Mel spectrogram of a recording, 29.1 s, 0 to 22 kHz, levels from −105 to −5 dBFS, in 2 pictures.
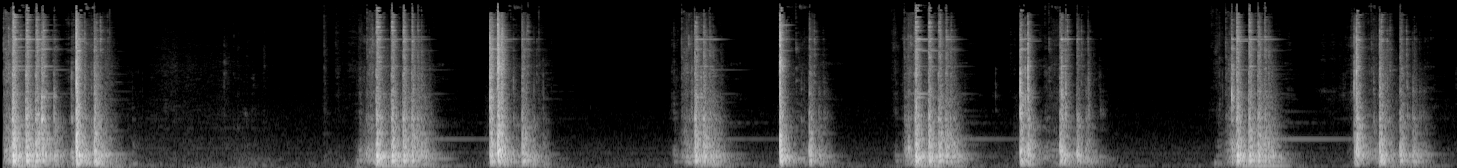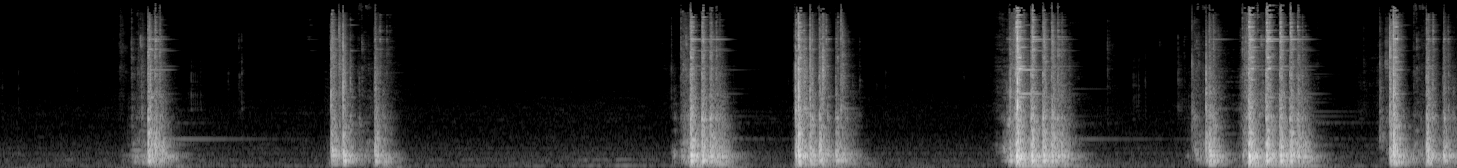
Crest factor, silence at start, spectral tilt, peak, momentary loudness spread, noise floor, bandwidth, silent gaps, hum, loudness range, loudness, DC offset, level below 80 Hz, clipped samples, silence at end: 32 dB; 0.05 s; -4 dB/octave; 0 dBFS; 18 LU; -76 dBFS; 19.5 kHz; none; none; 11 LU; -29 LUFS; under 0.1%; -56 dBFS; under 0.1%; 0 s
